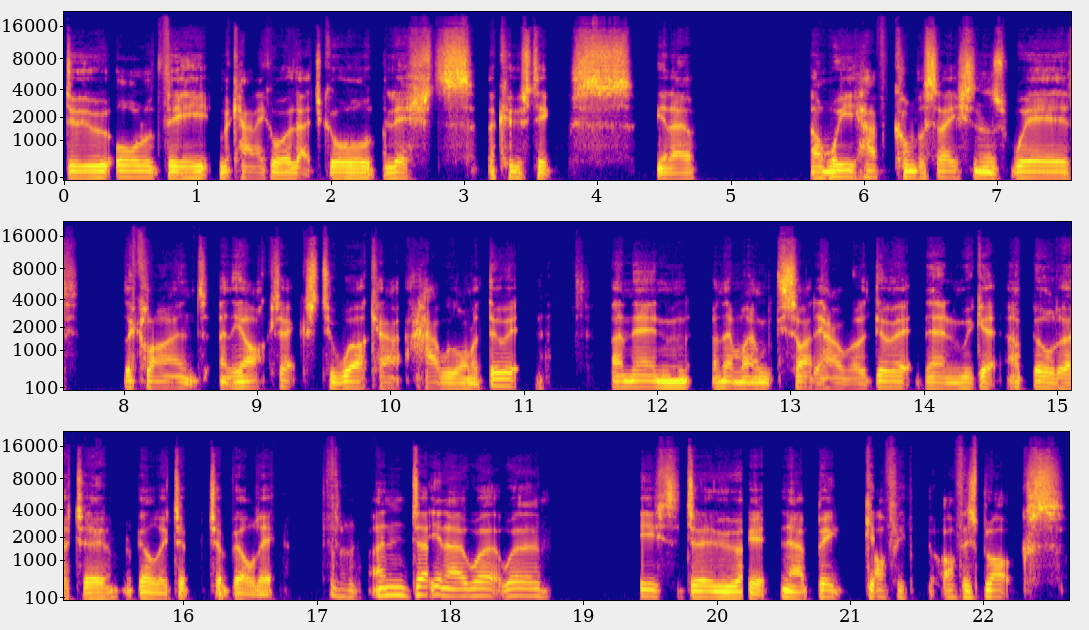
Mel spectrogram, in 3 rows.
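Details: Adult male with aphasia after a massive stroke about 11 years earlier; still unable to read or write, and he says his speech is not great; aphasia.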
